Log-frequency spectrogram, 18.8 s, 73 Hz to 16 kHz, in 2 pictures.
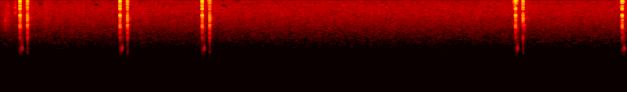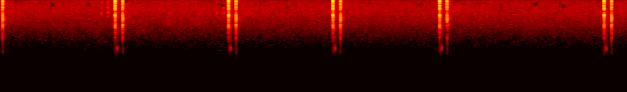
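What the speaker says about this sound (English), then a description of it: "click on the nodes of the roof." Mouse clicks while selecting roof nodes in RFEM 6 structural engineering software: sharp, quick clicks, mostly in close pairs, spaced irregularly over a quiet background hiss.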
